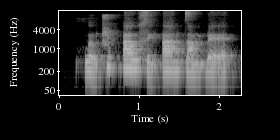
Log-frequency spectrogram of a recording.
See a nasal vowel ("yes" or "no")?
no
